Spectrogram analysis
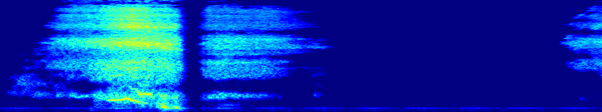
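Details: Pit bull dog sleeping and snoring: a long, noisy, rattling inhalation, then a softer exhalation and a pause.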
